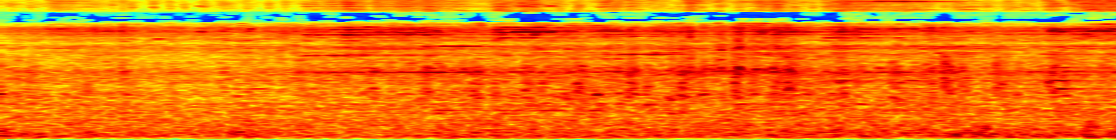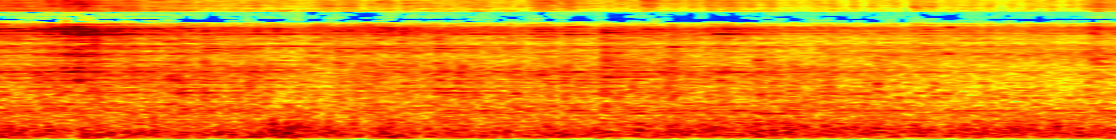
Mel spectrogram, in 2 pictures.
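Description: A moving passenger train heard from a coach window: a steady rumble of the coaches' wheels running on the rails.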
